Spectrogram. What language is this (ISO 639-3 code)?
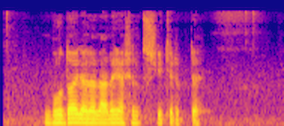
uzb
